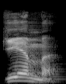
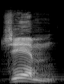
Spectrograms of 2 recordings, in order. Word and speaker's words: Gym: Her name is Gim, not Jim.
